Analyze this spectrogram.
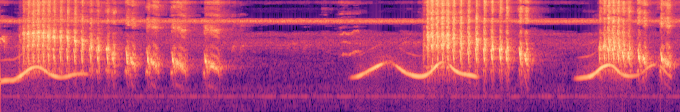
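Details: White-crested laughingthrush male in full song with learned filler phrases: wavering double whistles that dip and rise, each paired with a loud buzzy chatter, three phrases in quick succession.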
